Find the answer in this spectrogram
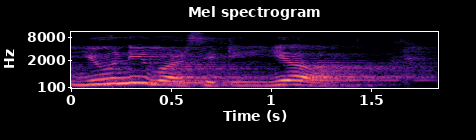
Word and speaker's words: university: Here the beginning letter is U but it is pronounced university. Ya is consonant, so there we will put a as article.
